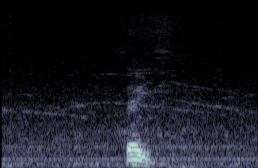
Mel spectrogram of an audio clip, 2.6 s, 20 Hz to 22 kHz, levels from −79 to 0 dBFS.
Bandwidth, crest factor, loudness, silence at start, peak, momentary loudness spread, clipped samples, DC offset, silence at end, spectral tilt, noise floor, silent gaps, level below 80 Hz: 16 kHz; 22 dB; -20 LUFS; 0.1 s; -4 dBFS; 26 LU; under 0.1%; under 0.1%; 0.7 s; -9 dB/octave; -44 dBFS; none; -52 dBFS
